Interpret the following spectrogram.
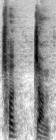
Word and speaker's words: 초점: 자, 발음은 시옷이 있는 것처럼 들리죠. 초점. 그러나 이 둘 다 한자죠. 그러면 사이 시옷이 들어갈 수가 없다. 따라서 표기는 그냥 초점. 예, 그렇게 쓰시고 읽을 때는 초점이라고 했죠.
